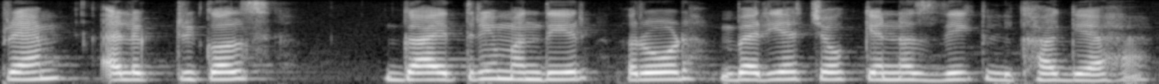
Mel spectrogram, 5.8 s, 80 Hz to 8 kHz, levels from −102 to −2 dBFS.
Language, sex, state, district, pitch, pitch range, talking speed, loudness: Hindi, female, Jharkhand, Garhwa, 245 Hz, 235-250 Hz, 125 wpm, -14 LUFS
